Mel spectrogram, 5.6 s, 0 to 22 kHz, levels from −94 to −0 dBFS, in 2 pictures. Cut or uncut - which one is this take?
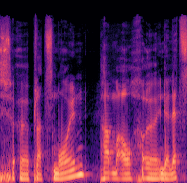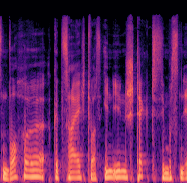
uncut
